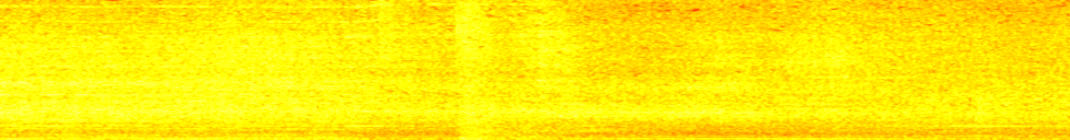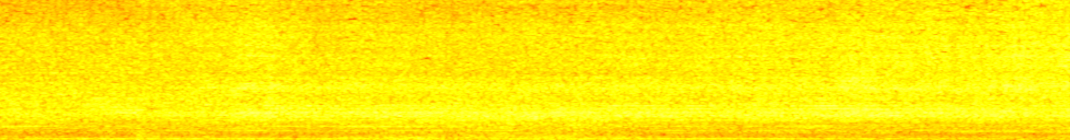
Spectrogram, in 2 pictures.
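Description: Sawmill edging saw running, a steady machine hum with a constant low drone, with one sharp knock about two seconds in.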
